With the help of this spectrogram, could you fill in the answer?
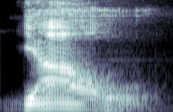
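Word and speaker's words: יהו: Yod, Wa, which you would normally pronounce today in Hebrew as Yo. But in ancient times, and maybe even better today, it is in Hebrew, Yao.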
